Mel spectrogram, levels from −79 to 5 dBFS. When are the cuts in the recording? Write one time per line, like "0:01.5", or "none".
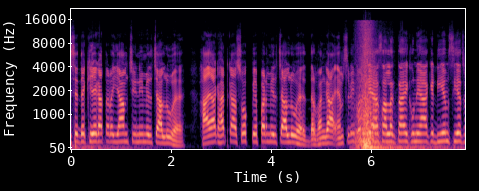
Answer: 0:05.8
